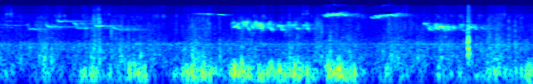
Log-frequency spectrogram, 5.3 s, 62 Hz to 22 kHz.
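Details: Common blackbirds singing in the dark at 6:45 before sunrise in Midhurst, West Sussex, heard while walking to work: thin, clear whistled phrases of a few notes, spaced apart, over steady footsteps and a faint background hum.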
